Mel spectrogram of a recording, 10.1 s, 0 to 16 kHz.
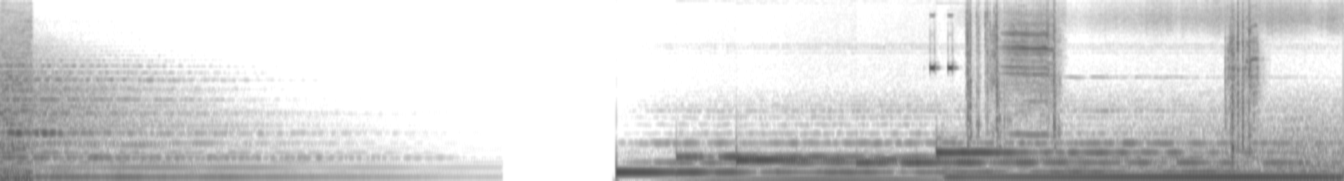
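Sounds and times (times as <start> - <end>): ambient music: 4.6 - 10.0
camera focus beeps: 7.0 - 8.0, 9.2 - 9.5
camera shutter click: 7.0 - 8.1, 9.2 - 9.6.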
